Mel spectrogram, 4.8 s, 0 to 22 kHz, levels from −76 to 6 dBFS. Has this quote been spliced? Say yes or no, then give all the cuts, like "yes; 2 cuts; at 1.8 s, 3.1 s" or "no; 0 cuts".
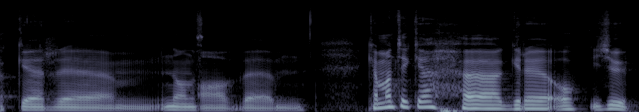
yes; 1 cut; at 1.5 s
